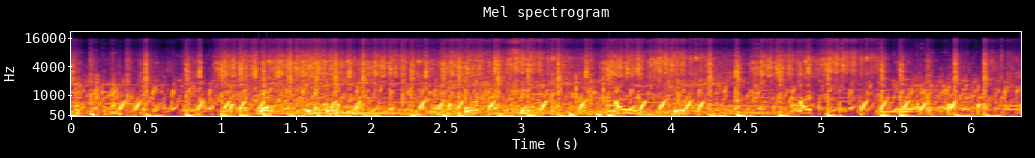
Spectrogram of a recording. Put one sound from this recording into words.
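Game mushrooms fire with quick soft puffing pops.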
